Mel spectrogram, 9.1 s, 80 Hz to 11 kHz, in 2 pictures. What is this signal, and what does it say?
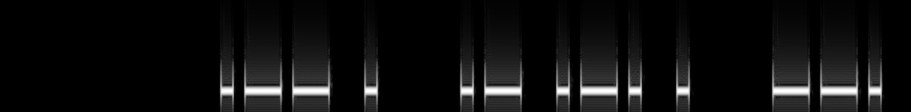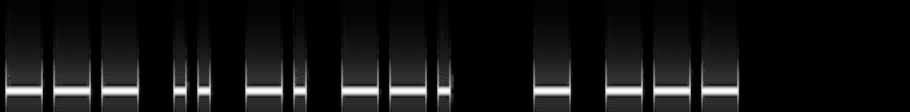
Morse code, heard as a keyed tone, about 20 wpm, 700 Hz. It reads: WE ARE GOING TO
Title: Sets of 4 Words 20wpm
